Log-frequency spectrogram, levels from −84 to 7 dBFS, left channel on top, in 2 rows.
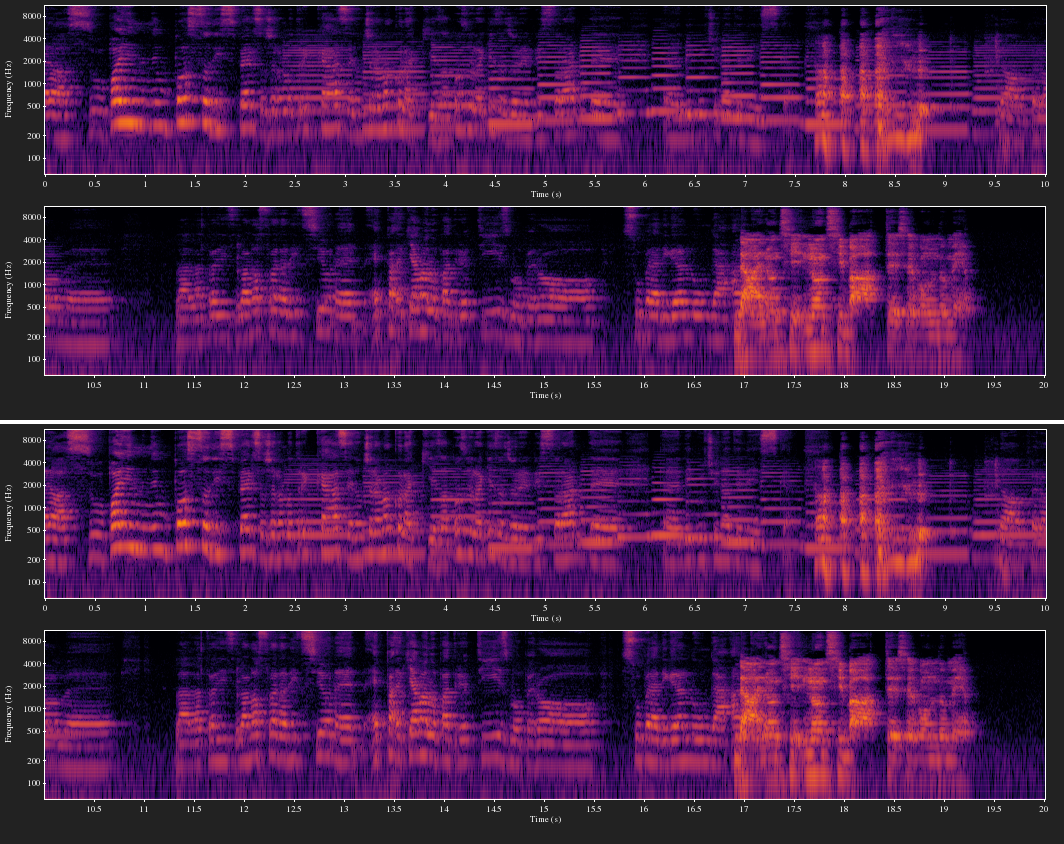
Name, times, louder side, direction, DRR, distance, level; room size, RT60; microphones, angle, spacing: voice 1, 0.0-7.8 9.5-11.0 11.3-17.9, right 2 dB, 65° right, 0.5 m, -34 dB
sound 1, 2.4-10.4, equal, 10° left, 0.4 m, -39 dB
voice 2, 7.7-8.8 9.4-9.5 16.9-19.2, right 1 dB, 25° right, 0.8 m, -26 dB
2.6 x 2.2 x 2.5 m
head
